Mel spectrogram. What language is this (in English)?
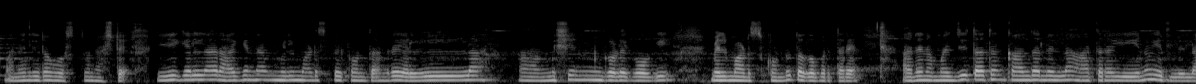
Kannada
